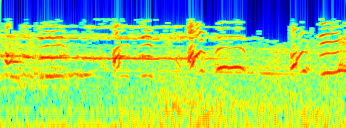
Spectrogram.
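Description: A child crying and screaming inside a car as it loses control and crashes: several wavering, wailing cries that rise and fall, set over a steady low rumble.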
